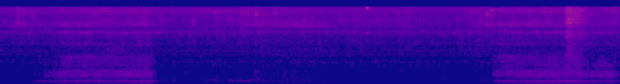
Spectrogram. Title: Boxer Jeeves snoring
